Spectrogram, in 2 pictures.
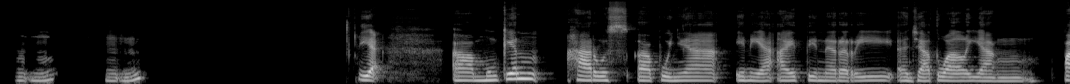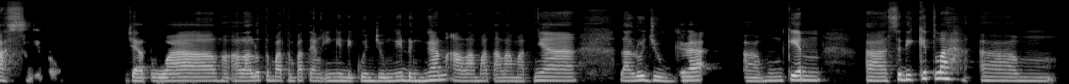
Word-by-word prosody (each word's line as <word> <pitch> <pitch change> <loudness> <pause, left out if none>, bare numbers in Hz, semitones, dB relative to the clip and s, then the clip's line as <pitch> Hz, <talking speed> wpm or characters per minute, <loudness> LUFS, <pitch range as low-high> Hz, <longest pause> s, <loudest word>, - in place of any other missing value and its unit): Mhm 175 +3 -6 0.5
mhm. 170 - -4 2.2
Iya, - - +6 0.8
mmm 190 0 +3
mungkin 245 +7 +5 0.5
harus, 190 -2 +3 0.3
eee, 180 -1 +3
punya 180 -1 0 0.5
ini 180 -1 -1
ya 170 - 0 0.2
itinerary, 180 -1 -2
eee, 170 -1 -2
jadwal 170 0 +2
yang 165 -2 -1 0.6
pas - - +6 0.2
gitu, - - -12 0.8
jadwal 170 +1 +3
heeh, 165 +1 -2
lalu 170 +2 +2
tempat-tempat 175 -2 -3
yang 165 - -6
ingin 165 0 -2
dikunjungi 165 +1 -2
dengan 185 +5 +1
alamat-alamatnya, 170 +1 0 0.4
lalu 175 +2 +1
juga, 185 +2 +1 0.4
eee, 160 -1 -3
mungkin, 190 +3 +2 0.5
eee, 175 -1 +2
sedikitlah, 265 +4 +4 0.3
mmm, 170 -2 -4
175 Hz, 90 wpm, -23 LUFS, 165-185 Hz, 2.2 s, Iya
